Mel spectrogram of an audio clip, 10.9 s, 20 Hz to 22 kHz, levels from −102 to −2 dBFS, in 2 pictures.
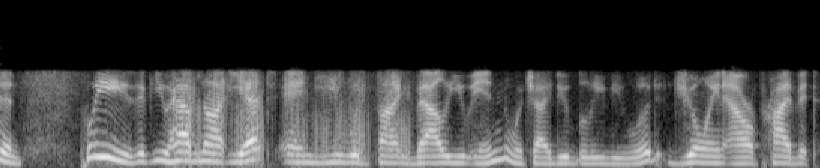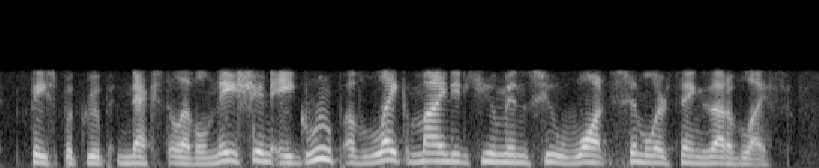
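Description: From 1.18 to 2.84 s, between "if you" and "in which I do", the speech carries a steady robotic rattle at about 100 Hz that stays for as long as the voice runs through it. This is buffer tearing: the writing program and the playback hardware have drifted so their positions cross inside each period. A small slice of every buffer, roughly a twentieth, holds audio from about 30 ms earlier, with hard joins on either side. The 100 Hz repetition points to buffers of about 10 ms.

Just after "would join our private", the real background drops out and smooth, even noise switches in briefly at 5.62 to 5.68 s, 5.86 to 5.90 s and 5.98 to 6.02 s, lasting 60 ms, then 40 ms and 40 ms. The same flat hiss returns from 10.80 s to the end. This is AMR comfort noise. The phone judged the talker silent and stopped sending speech frames, so the receiver filled each gap with synthetic noise built from a rough level and spectrum estimate. 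The whole clip is also band-limited to 4 kHz by the narrowband mobile codec.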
